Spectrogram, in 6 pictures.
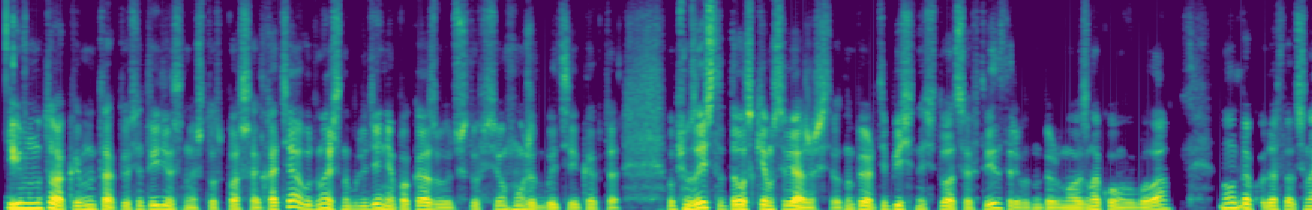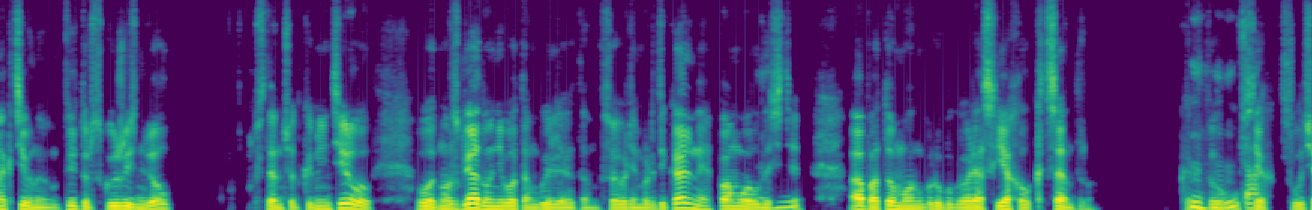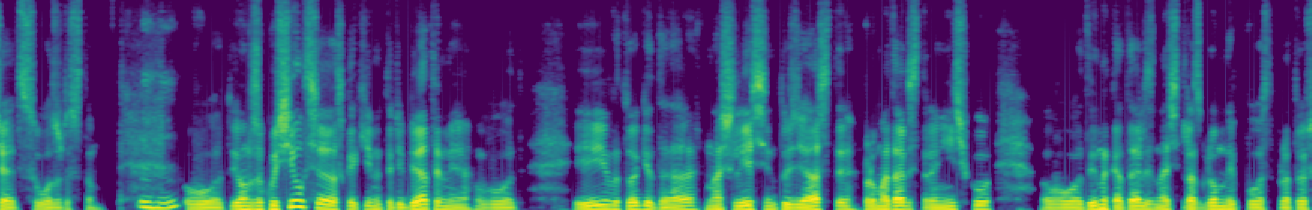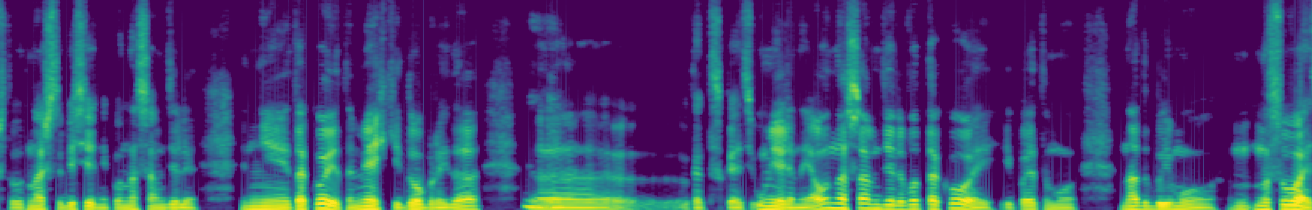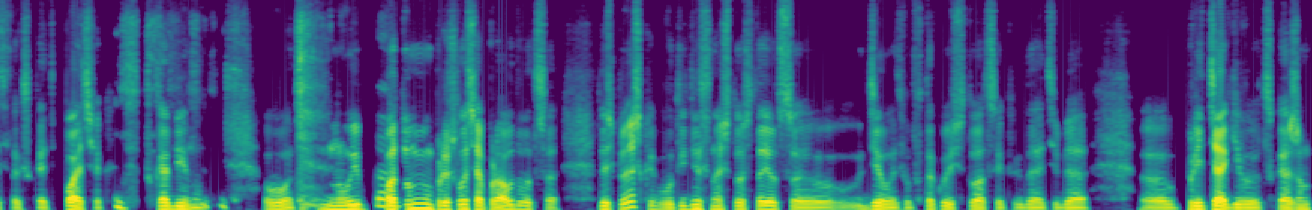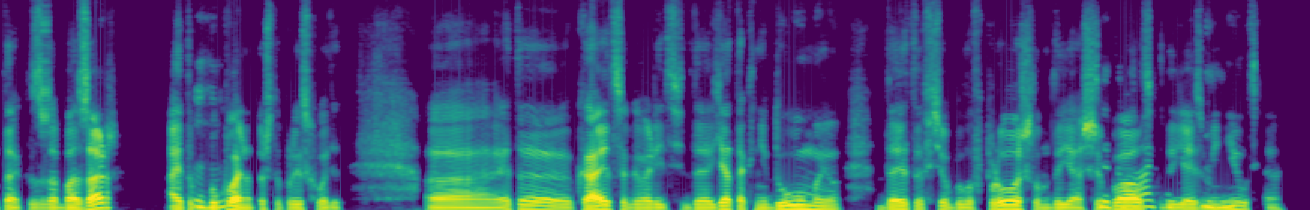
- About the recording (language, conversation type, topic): Russian, podcast, Что делать, если старые публикации портят ваш имидж?
- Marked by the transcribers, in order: tapping; laughing while speaking: "всё может"; laugh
